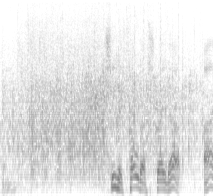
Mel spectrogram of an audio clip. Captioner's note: applause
